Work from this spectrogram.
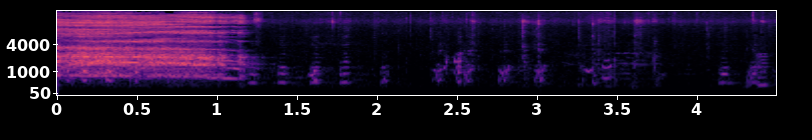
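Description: A brief loud burst of chicken squawking gives way to soft, scattered clucks and pecking noises nearby.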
